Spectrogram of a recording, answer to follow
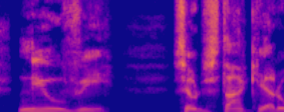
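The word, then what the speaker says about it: NeuV: Esse é o conceito do Honda Nelve. Pronuncia-se Newv.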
